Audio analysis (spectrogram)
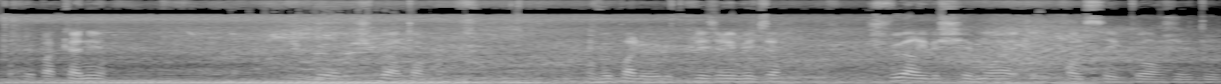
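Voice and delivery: loud self-encouraging shout. Real, not acted. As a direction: yell to keep going. Pushing through the run.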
